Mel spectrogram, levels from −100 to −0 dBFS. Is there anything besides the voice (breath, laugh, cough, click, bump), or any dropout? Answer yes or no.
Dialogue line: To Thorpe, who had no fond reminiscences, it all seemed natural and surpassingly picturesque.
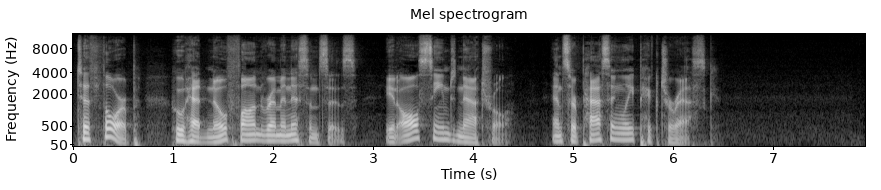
no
